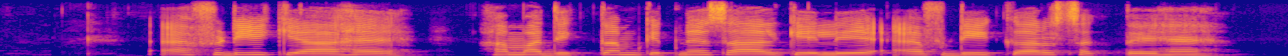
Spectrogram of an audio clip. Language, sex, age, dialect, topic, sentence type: Hindi, female, 18-24, Garhwali, banking, question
